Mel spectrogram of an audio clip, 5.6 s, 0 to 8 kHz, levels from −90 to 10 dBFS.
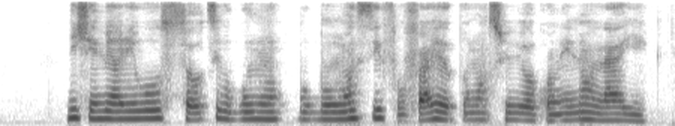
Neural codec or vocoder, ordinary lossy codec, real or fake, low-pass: codec, 44.1 kHz, 3.4 kbps, Pupu-Codec; none; fake; 7.2 kHz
